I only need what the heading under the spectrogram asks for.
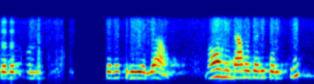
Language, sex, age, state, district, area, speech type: Odia, female, 45-60, Odisha, Angul, rural, conversation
